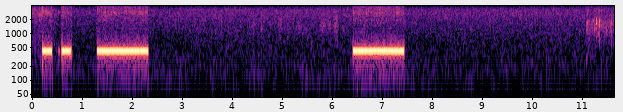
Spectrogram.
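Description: Telephone line tones while a hospital call is being transferred: two short beeps, then a longer steady tone at the same pitch, a pause of near silence, and another long tone, followed by faint line noise.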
